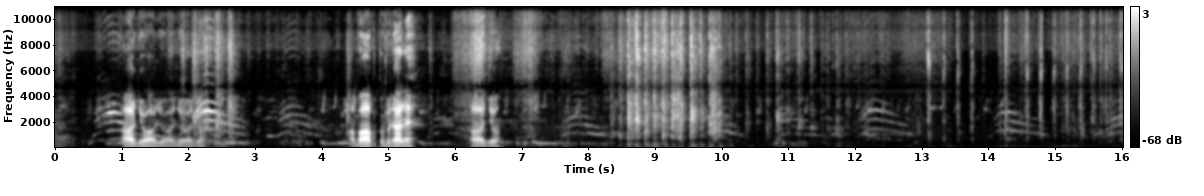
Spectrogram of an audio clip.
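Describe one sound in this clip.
Pigeons flap their wings in quick bursts.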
